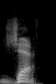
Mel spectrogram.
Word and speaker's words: Geoff: Geoff, I know it's pronounced Jeff, but I'm going to say Geoff because it's with a G.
